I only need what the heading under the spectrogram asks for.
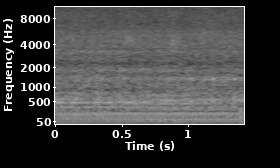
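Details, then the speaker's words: Volvo S80 D5 five-cylinder diesel idling with the engine cover off, so louder, after a fuel filter change: steady, even clatter with no misses or knocks. Normal idle. "i'm really gonna spoil the sound of this d5 obviously the engine covers not on so it does make a lot more noise"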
